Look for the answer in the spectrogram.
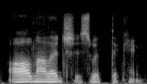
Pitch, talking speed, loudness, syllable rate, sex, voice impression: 125 Hz, 245 wpm, -18 LUFS, 6.1 syllables/s, male, very masculine, slightly old, relaxed, weak, dark, very soft, muffled, fluent, cool, intellectual, sincere, very calm, very mature, very friendly, reassuring, unique, elegant, slightly wild, sweet, slightly lively, kind, slightly modest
